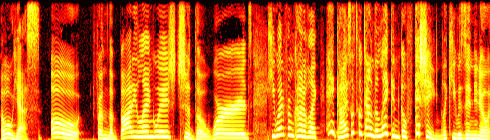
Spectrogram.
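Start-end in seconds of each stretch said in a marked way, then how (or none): 6.5-8.8 very high, classic sixties-sitcom style voice. Describing how a character first acted: imitating an Andy Griffith Show character. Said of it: "and the Andy Griffith Show".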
